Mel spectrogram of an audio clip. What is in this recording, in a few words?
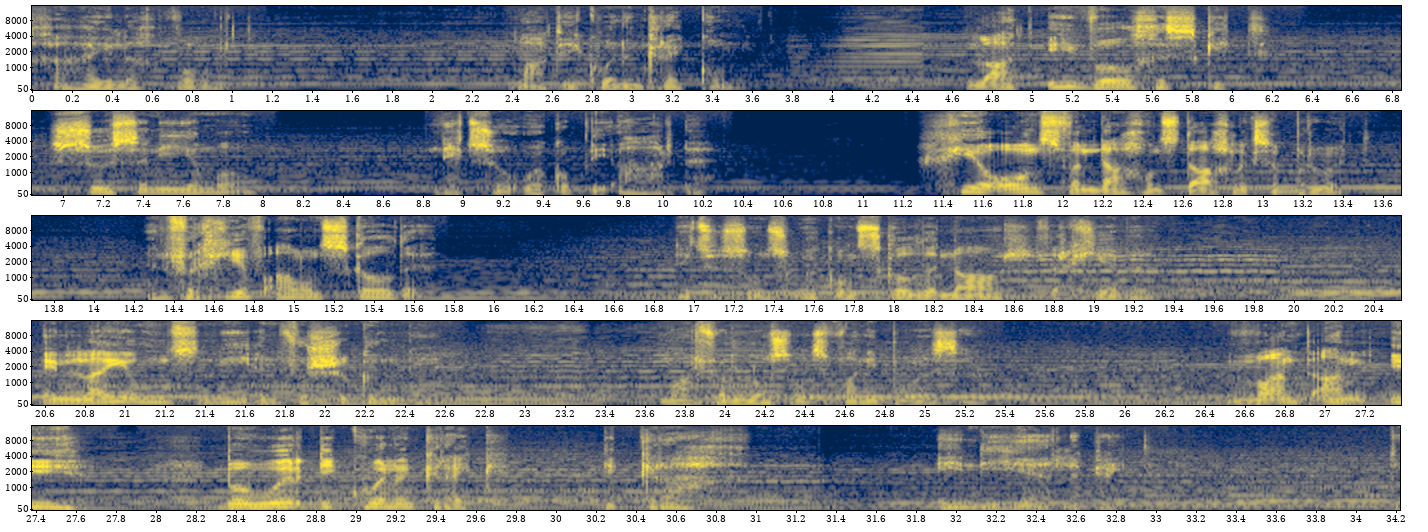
Onse Vader The Lord s Prayer VO with music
